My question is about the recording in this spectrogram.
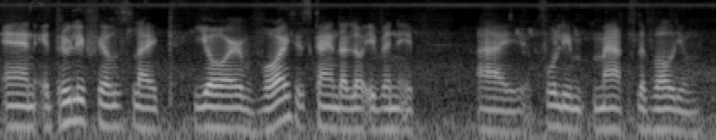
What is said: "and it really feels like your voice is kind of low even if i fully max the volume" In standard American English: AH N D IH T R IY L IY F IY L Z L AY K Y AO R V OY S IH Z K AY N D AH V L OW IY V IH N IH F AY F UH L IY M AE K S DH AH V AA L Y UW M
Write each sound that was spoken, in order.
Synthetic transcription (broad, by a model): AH N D IH T R IY L IY F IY L S L AY K Y AO R V OY S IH S K AY N D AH L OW IY V IH N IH F AY F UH L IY M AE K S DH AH V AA L Y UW M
